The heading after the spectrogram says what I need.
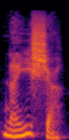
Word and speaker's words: Nisha: name yes to kihala Naisha the first name had its emphasis on the second syllable to kihala the second name sounded like three syllables Naisha I recognize the Lena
